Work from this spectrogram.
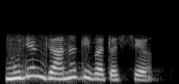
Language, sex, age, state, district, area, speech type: Sanskrit, female, 18-30, Maharashtra, Sangli, rural, conversation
